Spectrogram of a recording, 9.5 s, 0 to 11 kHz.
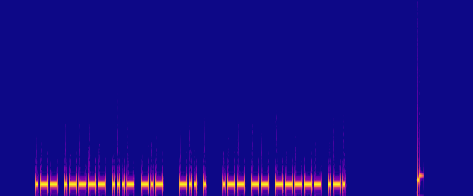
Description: Morse code, heard as a keyed tone, about 25 wpm, 700 Hz. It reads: W1VK DE WM0R
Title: USA Callsign DE Callsign - 4 Characters - 25wpm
